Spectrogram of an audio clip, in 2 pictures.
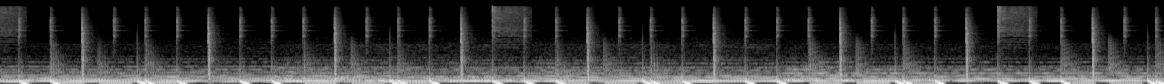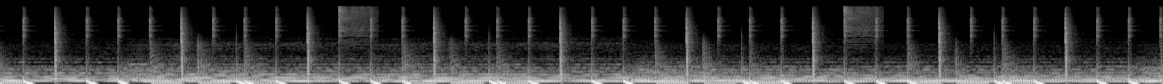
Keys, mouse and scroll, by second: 1.0 e, 2.0-2.6 scroll up 1, 2.6 l, 3.0 g, 4.2-4.6 scroll down 6, 4.6 Tab, 4.9-5.2 scroll down 1, 5.2 KP_1, 5.5-6.9 scroll down 4, 6.9 Tab, 7.0-8.1 scroll up 8, 8.1 s, 10.2 Tab, 10.4-10.8 scroll down 7, 10.8 click, 11.5 click, 13.5 click, 16.0-18.0 drag, 18.7-19.2 scroll down 4, 19.2 click, 20.3-21.5 scroll up 7, 21.5 click.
